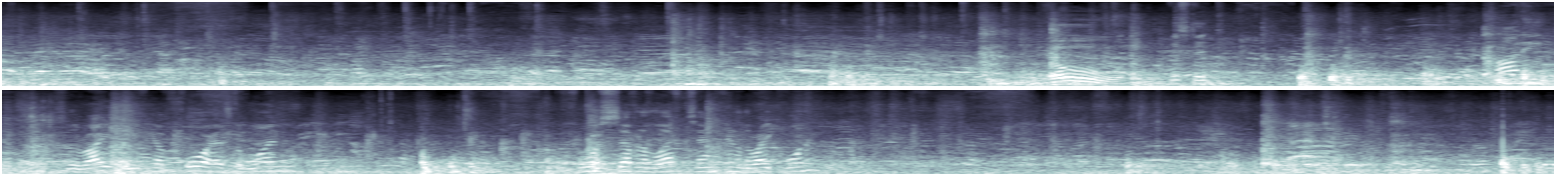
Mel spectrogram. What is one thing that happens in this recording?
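Men chatter nearby in a noisy, echoing hall.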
